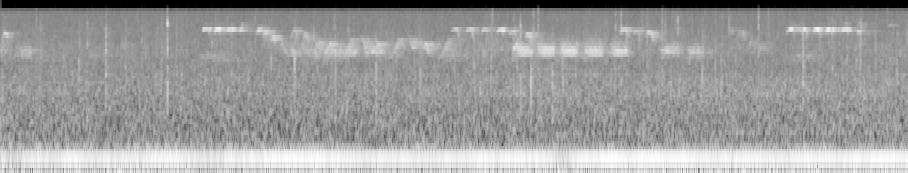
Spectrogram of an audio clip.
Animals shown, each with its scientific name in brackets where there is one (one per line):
Common Yellowthroat (Geothlypis trichas)
Black-capped Chickadee (Poecile atricapillus)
